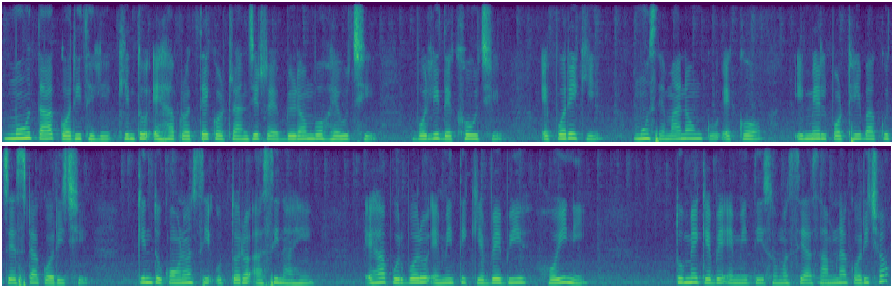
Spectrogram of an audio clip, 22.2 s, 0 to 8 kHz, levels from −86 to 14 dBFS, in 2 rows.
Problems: constant background noise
